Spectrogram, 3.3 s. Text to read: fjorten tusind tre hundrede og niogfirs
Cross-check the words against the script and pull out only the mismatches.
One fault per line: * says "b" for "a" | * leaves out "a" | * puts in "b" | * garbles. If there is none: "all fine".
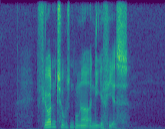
* leaves out "tre"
